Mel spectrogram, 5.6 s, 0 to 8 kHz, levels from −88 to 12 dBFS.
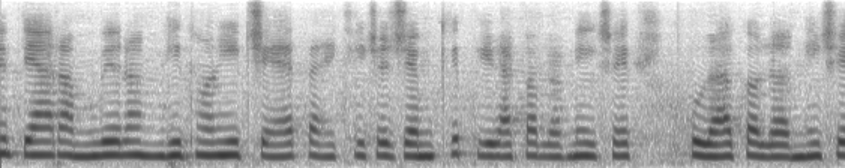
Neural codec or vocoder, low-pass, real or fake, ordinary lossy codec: codec, 16 kHz, 0.8 kbps, ZipCodec; none; fake; none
